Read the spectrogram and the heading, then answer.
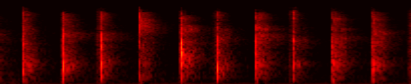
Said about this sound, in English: Thank you for the warm round of applause. I feel so welcomed. Yeah, I'm sure everyone in their cars or wherever are also clapping.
